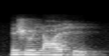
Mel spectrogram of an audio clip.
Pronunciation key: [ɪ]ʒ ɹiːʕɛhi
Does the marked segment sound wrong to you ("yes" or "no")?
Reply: no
